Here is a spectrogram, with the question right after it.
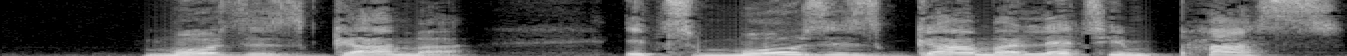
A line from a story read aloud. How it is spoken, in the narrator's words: some of them shouted greetings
